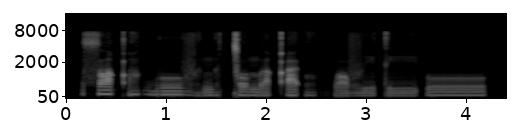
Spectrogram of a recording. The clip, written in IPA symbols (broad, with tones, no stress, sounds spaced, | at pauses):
s ɔ˥ qʼ ɔ̤˥ ɡ͡b uː˧ v ə̤˩ n̪ ə̤˧ ǀ o˧ n̪ ɤ˩ qʼ ə˧ ʔ o̤˧ ɡ͡b ɔ˩ v i˩ t iː˩ ʔ uː˥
